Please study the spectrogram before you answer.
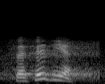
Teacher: ففدية قلقل الدال برضه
